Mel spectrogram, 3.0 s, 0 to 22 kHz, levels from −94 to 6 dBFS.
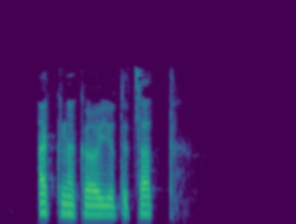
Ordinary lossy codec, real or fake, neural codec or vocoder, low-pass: MP3, 48 kbps; real; none; 7.2 kHz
